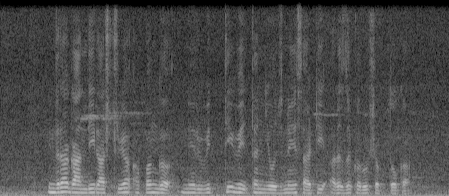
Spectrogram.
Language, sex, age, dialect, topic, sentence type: Marathi, male, 18-24, Standard Marathi, banking, question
